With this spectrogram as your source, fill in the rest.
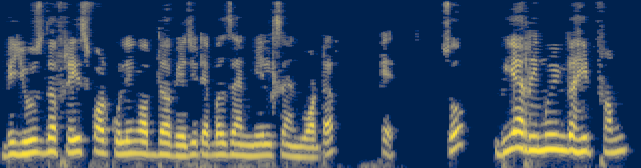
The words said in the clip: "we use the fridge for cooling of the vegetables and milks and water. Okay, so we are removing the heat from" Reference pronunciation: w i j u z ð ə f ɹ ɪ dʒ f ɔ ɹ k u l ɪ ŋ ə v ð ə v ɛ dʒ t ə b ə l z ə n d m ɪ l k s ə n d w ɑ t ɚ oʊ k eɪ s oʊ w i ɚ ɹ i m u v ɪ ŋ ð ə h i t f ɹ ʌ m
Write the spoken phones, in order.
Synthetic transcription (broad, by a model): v i j u z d ə f ɹ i z f ɔ ɹ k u l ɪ ŋ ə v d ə v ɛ dʒ t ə b ə l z ə n d m ɪ l k s ə n d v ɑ t ɚ oʊ k eɪ s oʊ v i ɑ ɹ i m u v ɪ ŋ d ə h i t f ɹ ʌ m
